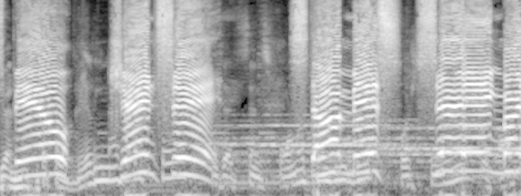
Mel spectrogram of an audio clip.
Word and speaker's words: Jensen: Is that to get in, you have to lie naked in a coffin and masturbate Gensler. In front of the old Bill Golf Gensler. It's Bill Jensen.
